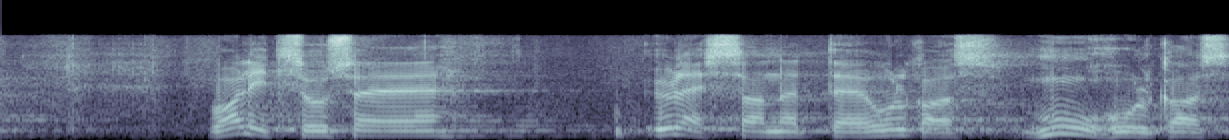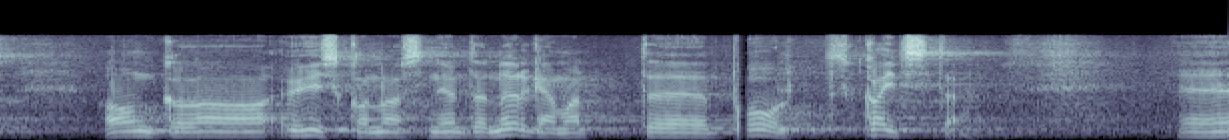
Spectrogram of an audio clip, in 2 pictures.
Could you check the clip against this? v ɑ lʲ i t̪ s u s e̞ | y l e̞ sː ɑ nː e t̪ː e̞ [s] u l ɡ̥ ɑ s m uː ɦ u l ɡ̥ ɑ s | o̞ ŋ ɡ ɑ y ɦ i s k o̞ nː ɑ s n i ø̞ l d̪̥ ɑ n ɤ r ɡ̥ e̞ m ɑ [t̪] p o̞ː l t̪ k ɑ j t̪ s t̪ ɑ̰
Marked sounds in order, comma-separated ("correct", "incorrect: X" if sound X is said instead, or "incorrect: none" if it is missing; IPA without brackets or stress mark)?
incorrect: h, correct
